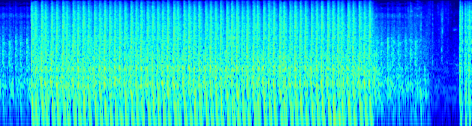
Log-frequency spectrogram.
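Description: Sustained rapid automatic gunfire in a shooter video game, loud and dense for several seconds before tapering off, with no talk over it.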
